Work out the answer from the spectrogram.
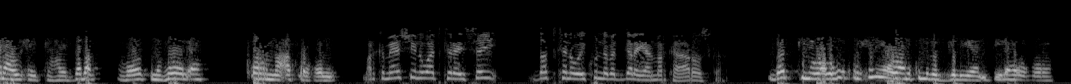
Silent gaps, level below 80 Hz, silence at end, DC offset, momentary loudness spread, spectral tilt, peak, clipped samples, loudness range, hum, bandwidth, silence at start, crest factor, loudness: none; -46 dBFS; 0.2 s; under 0.1%; 12 LU; -5.5 dB/octave; -14 dBFS; under 0.1%; 7 LU; none; 5.6 kHz; 0 s; 14 dB; -27 LUFS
